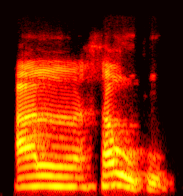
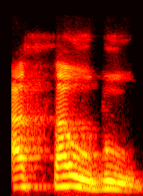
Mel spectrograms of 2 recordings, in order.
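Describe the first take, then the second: First: The L of the article is pronounced clearly. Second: The L merges into the following consonant. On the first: The speaker calls it wrong. "Jangan bacanya al-saubu. ... ini salah" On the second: The speaker calls it right. "Alif lamnya tidak terdengar"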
